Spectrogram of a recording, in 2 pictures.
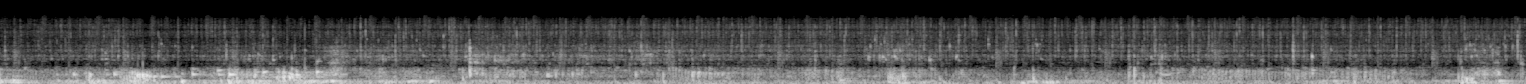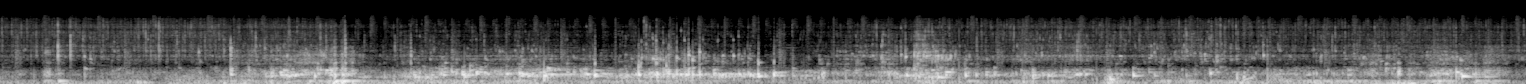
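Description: Muffled underwater sea noise picked up by a submerged camera: an uneven rushing, gurgling wash of moving water with scattered small clicks, swelling louder for several seconds past the middle.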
